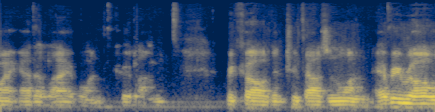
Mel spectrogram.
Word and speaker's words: Guillaume: The career of Robert Guillaume, pronounced with a hard G, Guillaume, almost ended in January 1909 at Walt Disney Studio.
